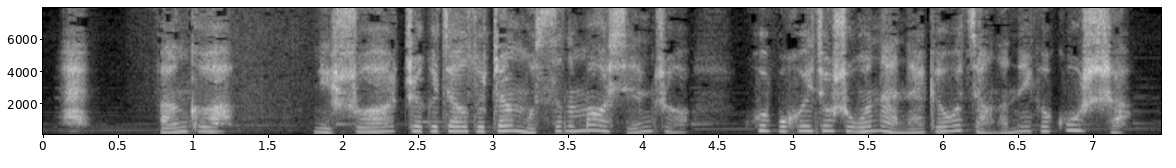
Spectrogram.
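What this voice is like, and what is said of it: Quiet, hushed question. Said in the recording (Chinese): “小声的问”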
